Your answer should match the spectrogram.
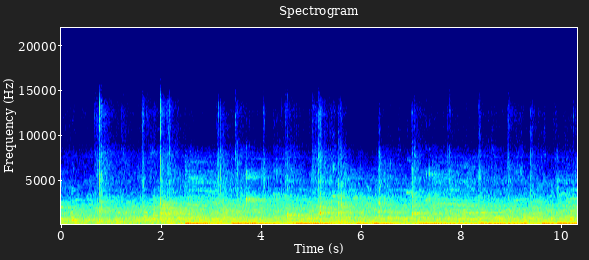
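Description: Pickleball paddles striking the plastic ball on several courts: sharp, scattered pops over chatter in a large echoing hall. From about two and a half seconds in, bass-heavy background music comes in over them.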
